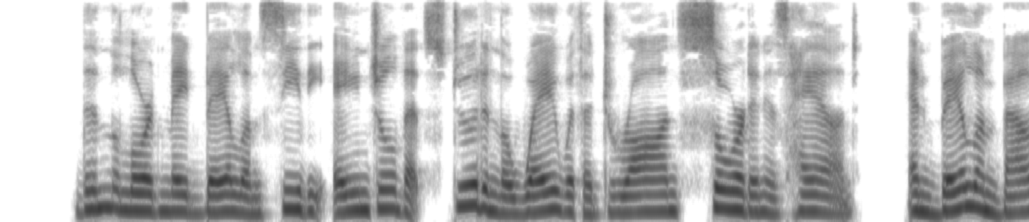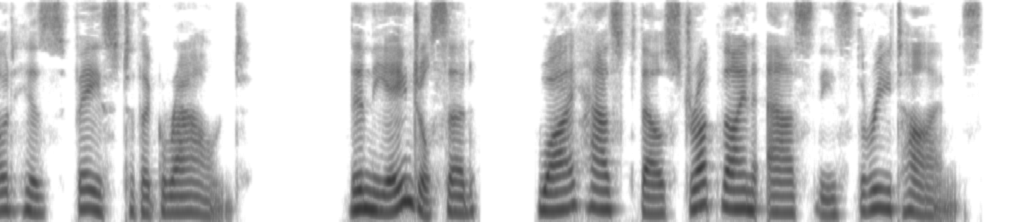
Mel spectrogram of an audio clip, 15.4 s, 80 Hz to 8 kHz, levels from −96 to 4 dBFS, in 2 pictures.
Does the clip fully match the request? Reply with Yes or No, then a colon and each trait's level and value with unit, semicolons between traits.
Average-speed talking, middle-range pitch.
Yes: average, 175 wpm; medium, 180 Hz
